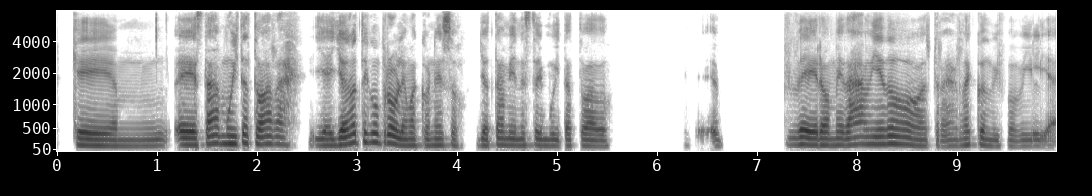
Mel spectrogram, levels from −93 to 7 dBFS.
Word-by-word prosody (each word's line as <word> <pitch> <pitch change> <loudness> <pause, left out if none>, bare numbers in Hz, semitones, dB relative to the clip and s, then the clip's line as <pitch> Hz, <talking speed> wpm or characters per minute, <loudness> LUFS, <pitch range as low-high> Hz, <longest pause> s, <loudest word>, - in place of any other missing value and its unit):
Que, 130 -3 +3
mm, 120 0 -7 0.2
estaba 145 +4 +4
muy 165 -1 +3
tatuada 160 -3 +1 0.2
y 130 0 -1
yo 150 +1 +6
no 190 - +3
tengo 195 -1 0
problema 140 -8 +3
con 130 0 -5
eso, 130 -2 -3
yo 130 0 -2
también 135 -1 -2
estoy 130 0 -2
muy 125 -1 -4
tatuado, 120 -1 -3 1.7
eh, - - -11
pero 140 -2 +5
me 140 +1 -2
da 150 +3 +1
miedo 155 -4 +1
traerla 125 +5 -6
con 145 -2 -3
mi 120 -1 -7
familia, 120 +1 -8
135 Hz, 155 wpm, -22 LUFS, 125-155 Hz, 1.7 s, yo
